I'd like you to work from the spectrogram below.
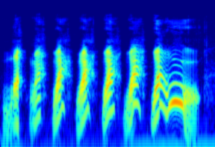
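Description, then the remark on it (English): A human voice imitates a barred owl's laughing call: six quick, evenly spaced rising-and-falling hoots, then a longer, wavering drawn-out final note before it stops. “Well, the barred owl, a lot of times when they're calling, they will make a sound that sounds like a laugh.”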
